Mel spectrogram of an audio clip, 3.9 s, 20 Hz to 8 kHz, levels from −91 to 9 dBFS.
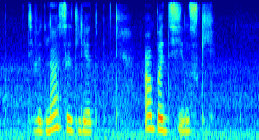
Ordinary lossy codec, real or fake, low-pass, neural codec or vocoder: none; real; 7.2 kHz; none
